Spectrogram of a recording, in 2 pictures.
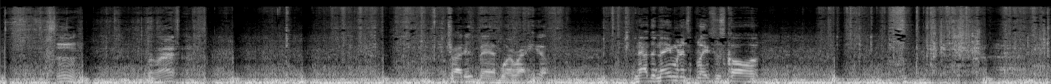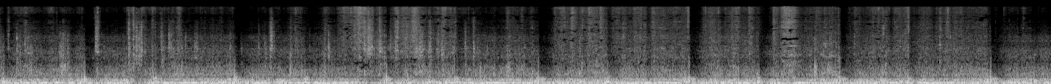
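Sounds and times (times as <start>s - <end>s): car engine idling: 0.0s - 21.0s
food wrapping rustling: 2.8s - 6.4s, 8.2s - 20.4s.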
